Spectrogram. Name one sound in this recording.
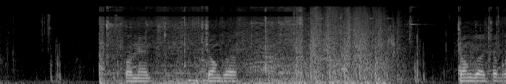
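Suppressed gunshots fire in quick bursts.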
